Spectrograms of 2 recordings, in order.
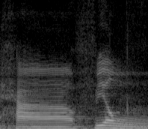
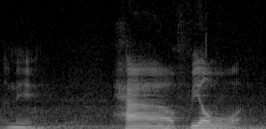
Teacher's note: Ujung lidah yang atas ya, tepi lidah bagian atas menempel ke gigi seri bagian depan. Pangkal lidah terangkat sehingga mengeluarkan suara yang tebal ya. Bukan hafil tapi hafil. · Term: huruf dha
